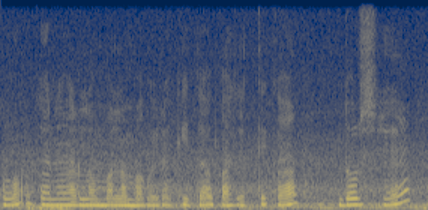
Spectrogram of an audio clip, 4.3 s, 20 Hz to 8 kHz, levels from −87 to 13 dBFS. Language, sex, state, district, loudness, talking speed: Bengali, female, Tripura, Unakoti, -14 LUFS, 110 wpm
